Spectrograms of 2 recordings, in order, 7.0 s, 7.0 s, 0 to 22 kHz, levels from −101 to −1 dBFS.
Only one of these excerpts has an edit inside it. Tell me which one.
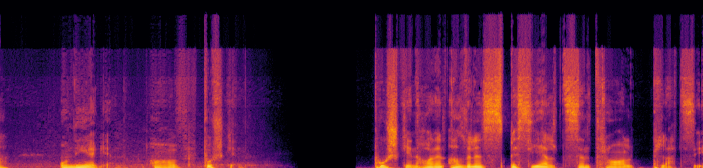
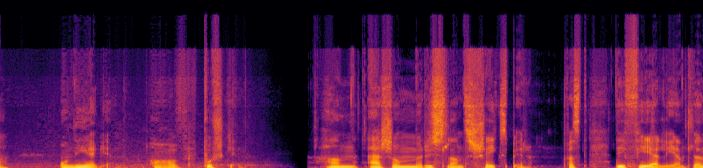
second; 1 cut; at 3.1 s

